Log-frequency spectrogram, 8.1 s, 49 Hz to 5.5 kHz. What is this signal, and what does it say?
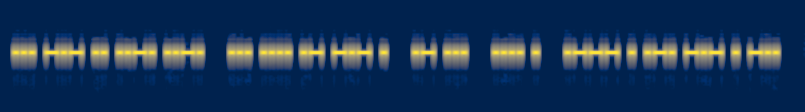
Morse code, heard as a keyed tone, about 30 wpm, 600 Hz. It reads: SKIFF SHAKE AS HE JERKED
